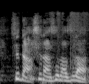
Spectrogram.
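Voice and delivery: ordinary talk, nothing marked

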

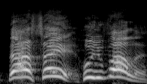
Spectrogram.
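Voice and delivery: high, loud, pushing the crowd to answer; loud preaching call. Real, not acted. Preacher calling the congregation to raise hands, loud and high. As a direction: call out to the room and demand hands.

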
